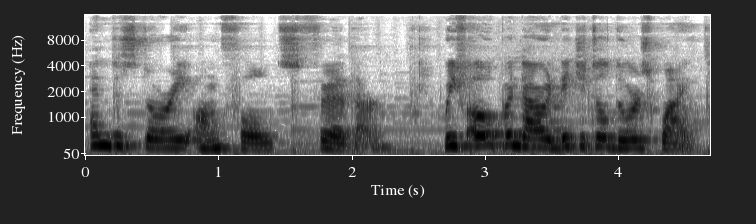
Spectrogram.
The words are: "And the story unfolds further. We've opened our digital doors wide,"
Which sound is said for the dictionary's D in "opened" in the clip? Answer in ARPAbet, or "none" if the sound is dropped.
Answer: D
